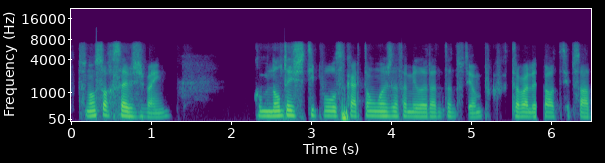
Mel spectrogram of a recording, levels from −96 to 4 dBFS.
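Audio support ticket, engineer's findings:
Likely capture overrun: samples not read before the hardware buffer was overwritten, so short stretches are lost and the edges are spliced together. Heard as small forward jumps in the speech at 0.31, 2.66, 4.13 and 5.32 s, skipping roughly 10 to 30 ms each, no silence.

Lost AMR speech frames, 5.80 to 5.93 s: radio-side errors failed frame checksums, so the decoder repeated the last good pitch and vocal tract parameters at falling gain. About 100 ms concealed, which fits five 20 ms frames. Speech drops to near silence within two frames, then returns briefly weak and rough. AMR-WB runs at 23.85 kbit/s with at most faint coding damage.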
